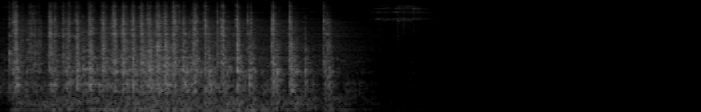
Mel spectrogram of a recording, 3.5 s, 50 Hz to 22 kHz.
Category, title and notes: Sound effects > Other mechanisms, engines, machines
Pull Chain-04
Pull-chain on a loading door mechanism
loadingdoor, machinery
